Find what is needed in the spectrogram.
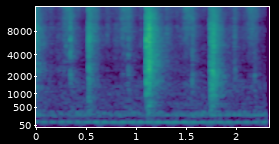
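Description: A tarot deck being shuffled by hand, the cards riffling in short sharp strokes: one at the start, then two more about a second in and near the end. A low steady hum runs underneath.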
